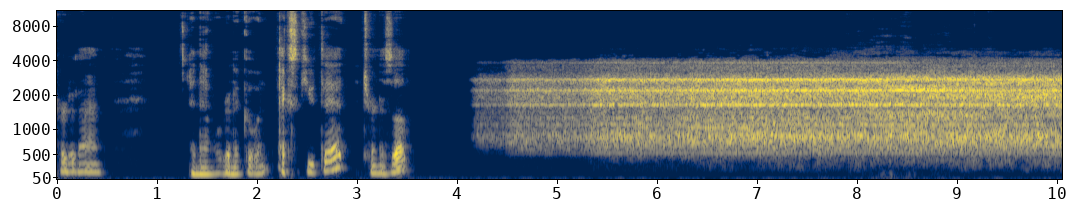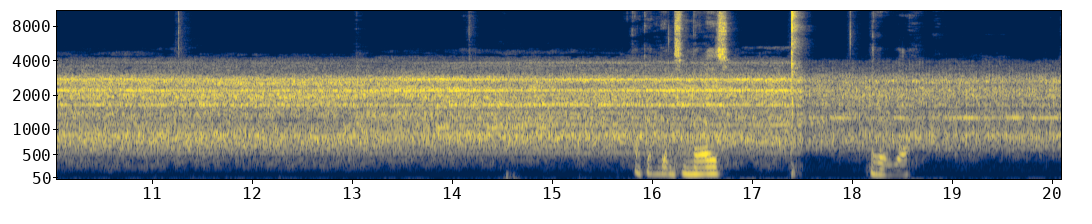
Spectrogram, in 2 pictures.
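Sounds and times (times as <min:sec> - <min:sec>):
faint steady radio tones: 0:04.2 - 0:20.0
radio static: 0:04.2 - 0:20.0.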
